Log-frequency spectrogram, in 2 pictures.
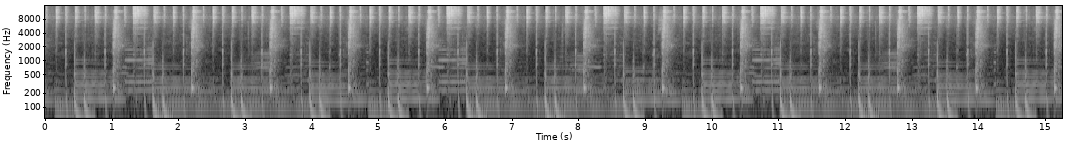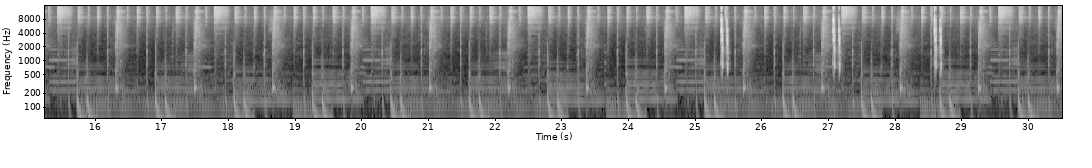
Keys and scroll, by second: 6.9 ctrl+=.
